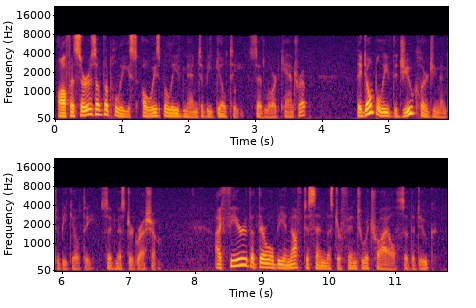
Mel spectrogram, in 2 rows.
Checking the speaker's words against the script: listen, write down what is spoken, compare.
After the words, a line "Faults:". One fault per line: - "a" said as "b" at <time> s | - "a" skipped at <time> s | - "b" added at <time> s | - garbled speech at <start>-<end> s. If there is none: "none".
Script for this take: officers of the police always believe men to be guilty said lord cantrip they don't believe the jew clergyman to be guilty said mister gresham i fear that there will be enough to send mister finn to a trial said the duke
officers of the police always believe men to be guilty said lord cantrip they don't believe the jew clergyman to be guilty said mister gresham i fear that there will be enough to send mister finn to a trial said the duke
Faults:
none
